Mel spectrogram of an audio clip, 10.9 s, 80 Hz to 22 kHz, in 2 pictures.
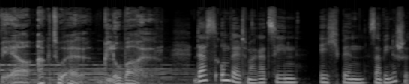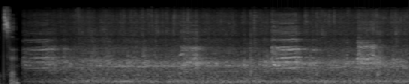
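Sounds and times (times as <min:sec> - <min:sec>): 
speech: 0:00.1 - 0:06.2
crowded flock of broiler chickens clucking and chattering: 0:05.8 - 0:10.9.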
